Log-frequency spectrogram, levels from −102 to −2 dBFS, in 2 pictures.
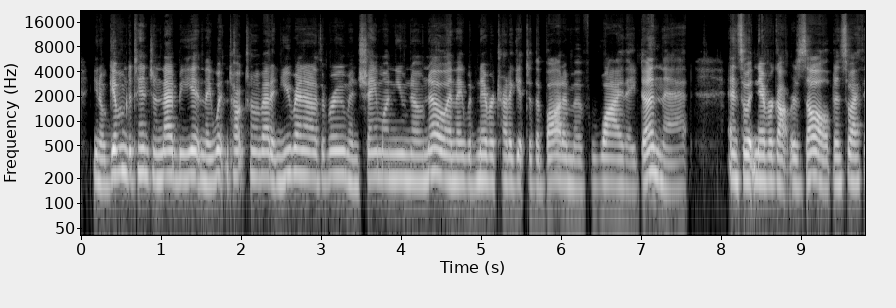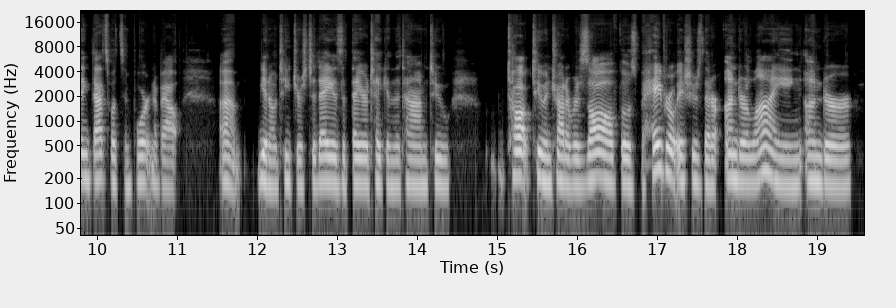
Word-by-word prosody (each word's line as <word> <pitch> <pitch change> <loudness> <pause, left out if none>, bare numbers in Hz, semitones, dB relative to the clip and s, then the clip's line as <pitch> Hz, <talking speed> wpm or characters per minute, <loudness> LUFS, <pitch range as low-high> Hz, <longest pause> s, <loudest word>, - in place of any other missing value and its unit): you 200 - -2
know, 175 - -1
give 225 +6 +6
'em 240 - +2
detention 215 -1 -1
and - - 0
that'd 215 -1 +5
be 205 +1 +1
it, 215 - +6
and 195 - -2
they 180 - 0
wouldn't 220 +1 0
talk 215 0 -2
to 225 - -7
him 210 - -1
about 210 0 +1
it. - - 0
And, 185 +1 -4
"You 220 +2 -1
ran 225 -1 +3
out 210 -1 +1
of 200 - -7
the 195 - -9
room" 215 0 +1
and, 175 -2 -6
"Shame 205 +3 -2
on 200 0 -3
you, 200 0 -1
no 190 -1 -2
no." 215 +1 +3
And 190 -1 +1
they 185 - -1
would 180 0 -8
never 190 -1 +1
try 185 0 -6
to 180 - -1
get 185 0 -5
to 175 - -10
the 170 -1 -7
bottom 175 0 0
of 160 -1 -11
why 175 -1 0
they 160 -2 -10
done 210 +6 +4
that, 155 -1 -8 0.5
and 195 -1 0
so 200 - +3
it 190 - +6
never 190 -1 +4
got 175 -2 +2
resolved. 175 0 +2
And 180 0 -1
so 195 - -1
I 180 - +1
think 195 +1 -3
that's 195 +1 +2
what's 180 -1 -5
important 180 +3 -3
about, 165 -2 -5 0.5
um, - - -2 0.2
you 195 -1 +3
know, 165 -2 -4
teachers 165 -1 -6
today. 180 +1 +1
Is 175 -1 -2
that 170 -1 -9
they 175 -1 +1
are 170 - 0
taking 170 -1 -4
the 165 - -6
time 165 0 -4
to 170 -2 -5 0.7
talk 215 -1 +4
to 210 -3 +1
and 175 -1 -1
try 185 -1 +1
to 175 - -1
resolve 185 +2 +2
those 170 -2 +1
behavioral 240 0 +3
issues 185 -1 -3
that 175 - -1
are 170 - -3
underlying 185 -2 0
under, 170 -3 0
185 Hz, 260 wpm, -25 LUFS, 175-200 Hz, 0.7 s, give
